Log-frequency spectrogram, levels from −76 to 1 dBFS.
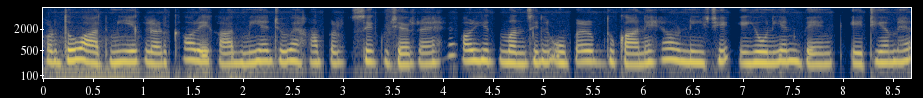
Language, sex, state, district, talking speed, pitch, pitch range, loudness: Hindi, female, Bihar, Lakhisarai, 195 wpm, 245 Hz, 230-255 Hz, -17 LUFS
